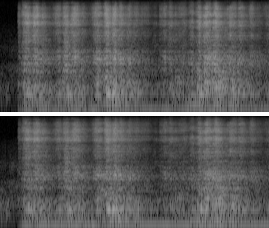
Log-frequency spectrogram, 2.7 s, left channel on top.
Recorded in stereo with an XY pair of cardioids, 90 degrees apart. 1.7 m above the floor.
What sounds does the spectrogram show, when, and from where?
0.2 s writing: 50° left, 0.7 m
